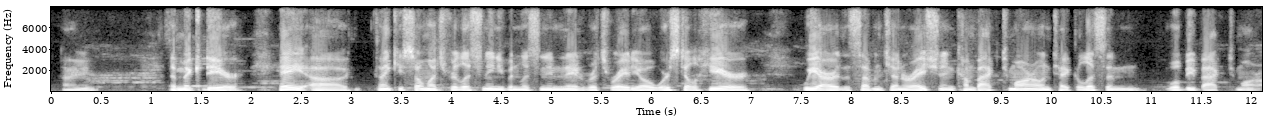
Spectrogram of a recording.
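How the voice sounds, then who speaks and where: Over noticeable background noise, a man with an American accent talks at a fairly quick pace, his fairly low pitch showing ordinary variation. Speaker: radio host. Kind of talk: casual radio chat. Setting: radio studio.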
